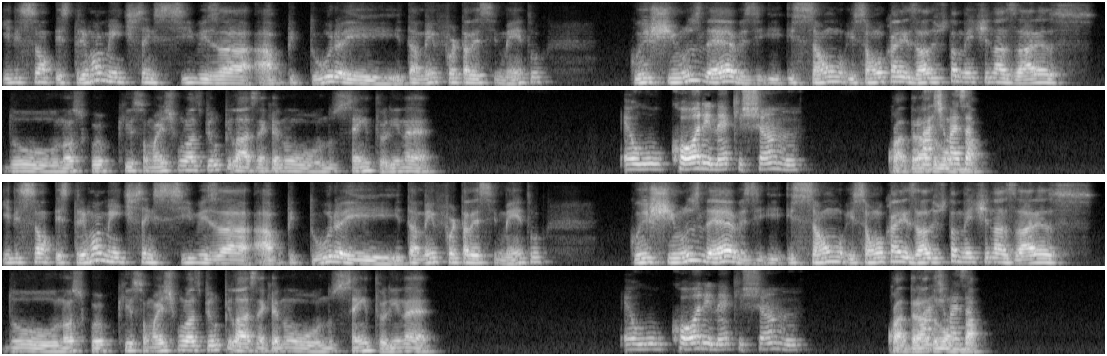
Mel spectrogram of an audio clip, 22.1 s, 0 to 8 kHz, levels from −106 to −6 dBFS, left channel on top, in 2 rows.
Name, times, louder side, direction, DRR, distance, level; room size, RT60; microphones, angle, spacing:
voice 1, 0.0-2.8 3.1-5.4 6.3-15.3 19.9-20.7, right 2 dB, 65° right, 1.0 m, -27 dB
voice 2, 17.2-19.0 20.2-20.7, left 6 dB, 75° left, 0.4 m, -25 dB
3.9 x 2.5 x 3.1 m
head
